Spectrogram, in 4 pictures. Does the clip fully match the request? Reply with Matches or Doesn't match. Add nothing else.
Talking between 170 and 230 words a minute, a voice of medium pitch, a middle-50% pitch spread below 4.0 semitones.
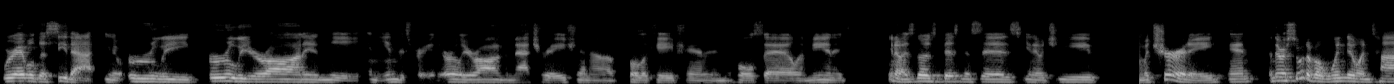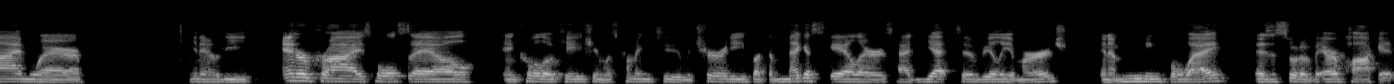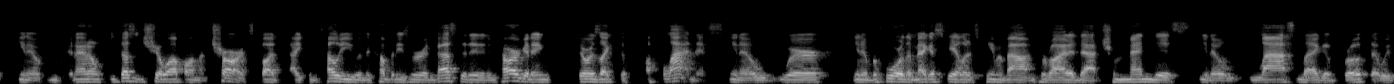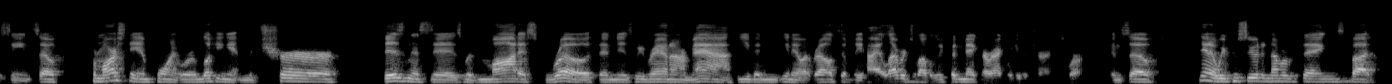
Doesn't match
